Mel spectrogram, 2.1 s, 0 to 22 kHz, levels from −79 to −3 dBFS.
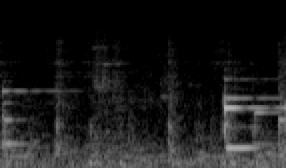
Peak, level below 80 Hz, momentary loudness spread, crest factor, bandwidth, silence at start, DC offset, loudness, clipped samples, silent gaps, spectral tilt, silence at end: -18 dBFS; -56 dBFS; 18 LU; 20 dB; over 20 kHz; 0 s; 0.1%; -34 LUFS; under 0.1%; none; -5 dB/octave; 0 s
